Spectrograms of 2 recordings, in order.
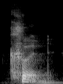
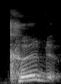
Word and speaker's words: could: And the next one is could. So could rhymes with the word good.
